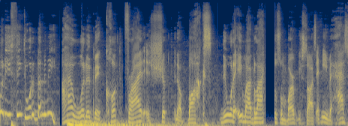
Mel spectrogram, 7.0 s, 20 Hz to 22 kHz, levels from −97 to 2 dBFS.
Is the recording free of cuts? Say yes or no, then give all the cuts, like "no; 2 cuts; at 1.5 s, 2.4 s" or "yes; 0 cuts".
yes; 0 cuts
